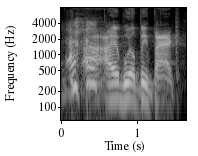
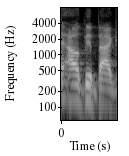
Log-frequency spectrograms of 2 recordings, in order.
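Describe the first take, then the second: First: "I will" as two full words; uncontracted I WILL. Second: "I'll" run into one syllable; contracted I'LL. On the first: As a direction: stretch out "I", then a full "will". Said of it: "it sounds weird". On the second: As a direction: say "I'll" short, as one word. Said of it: "No, just say".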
